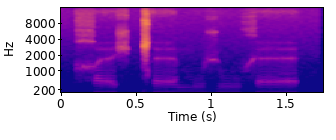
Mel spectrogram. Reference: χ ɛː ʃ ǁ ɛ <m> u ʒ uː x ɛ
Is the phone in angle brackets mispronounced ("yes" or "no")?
no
